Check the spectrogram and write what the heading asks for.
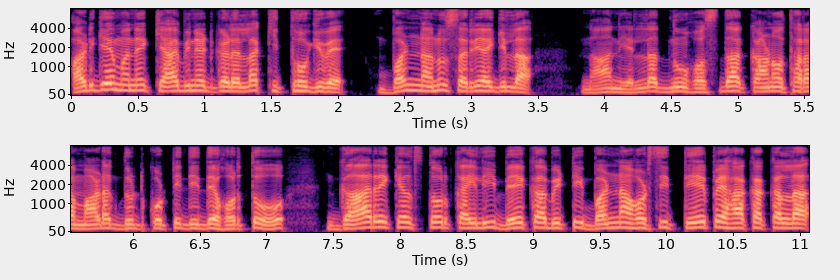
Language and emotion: Kannada, angry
